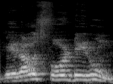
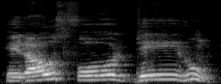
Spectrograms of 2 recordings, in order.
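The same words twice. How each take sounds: First: Said in the usual way. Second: "Heraus Forderung" slowly as he-raus, for, de, rung; teacher sounding "Heraus Forderung" part by part, missing nothing; every letter sounded. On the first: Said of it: "फिर उसको इकट्ठा कर दें". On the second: Shown as a demonstration. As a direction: draw out each syllable of "Heraus Forderung". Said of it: "एक एक alphabet पढ़ा जाता है".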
